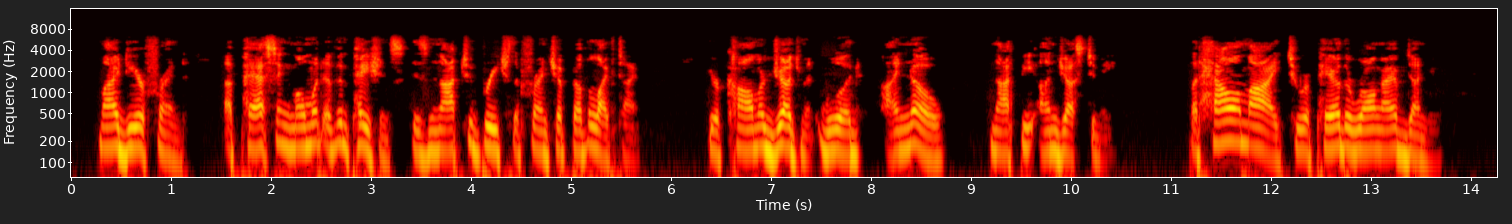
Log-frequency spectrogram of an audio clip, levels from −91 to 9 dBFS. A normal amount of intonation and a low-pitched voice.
No: average, 3.3 semitones; medium, 150 Hz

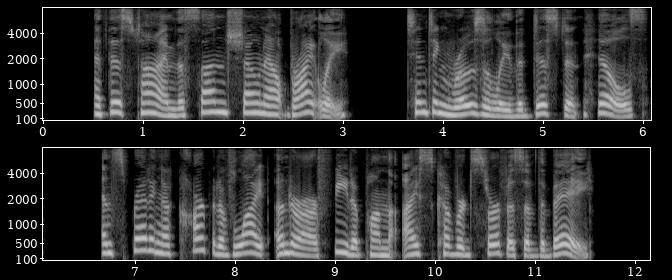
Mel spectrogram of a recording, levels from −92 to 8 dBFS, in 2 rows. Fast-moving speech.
No: average, 150 wpm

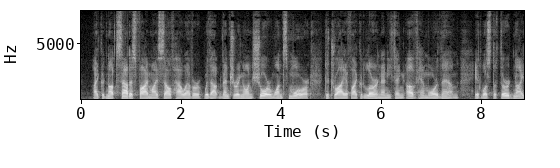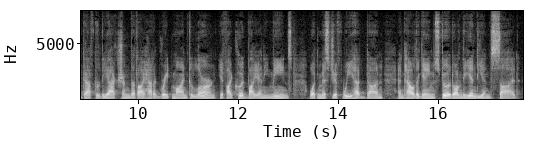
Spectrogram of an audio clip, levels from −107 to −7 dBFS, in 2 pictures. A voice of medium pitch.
No: low, 105 Hz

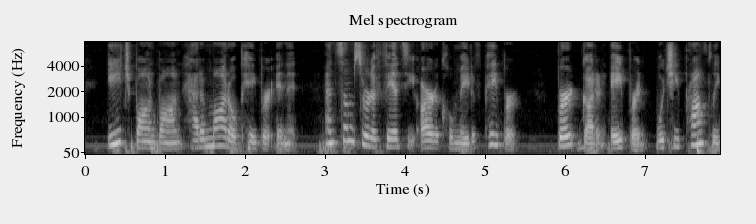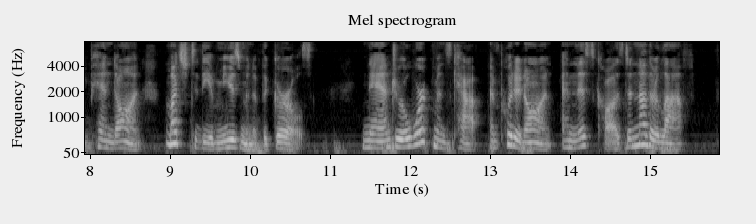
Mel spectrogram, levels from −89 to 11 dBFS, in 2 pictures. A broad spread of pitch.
Yes: wide, 6.5 semitones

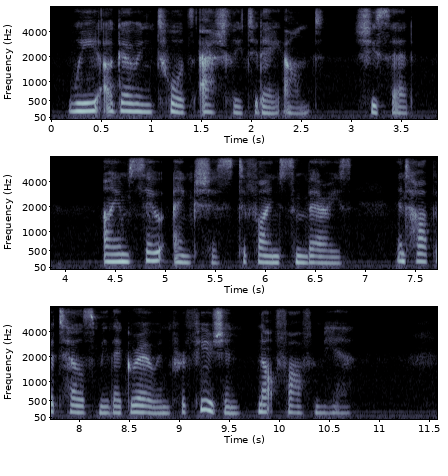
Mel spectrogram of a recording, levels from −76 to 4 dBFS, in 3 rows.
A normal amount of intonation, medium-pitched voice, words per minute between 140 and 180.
Yes: average, 3.1 semitones; medium, 180 Hz; average, 155 wpm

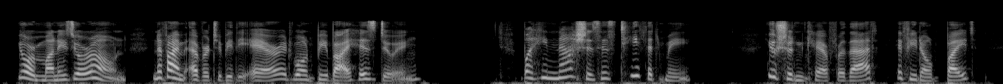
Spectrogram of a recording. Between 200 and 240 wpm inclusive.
Yes: fast, 205 wpm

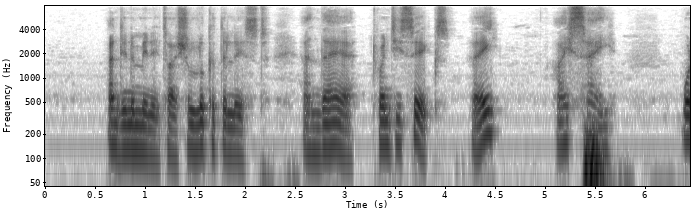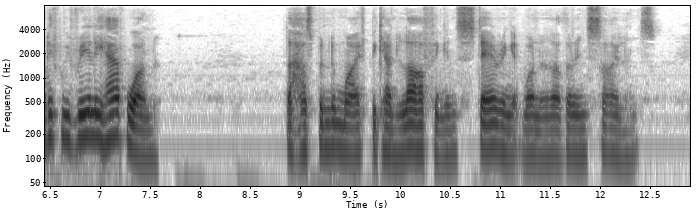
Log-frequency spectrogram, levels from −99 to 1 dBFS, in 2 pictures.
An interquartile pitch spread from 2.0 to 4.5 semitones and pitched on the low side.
Yes: average, 3.5 semitones; low, 130 Hz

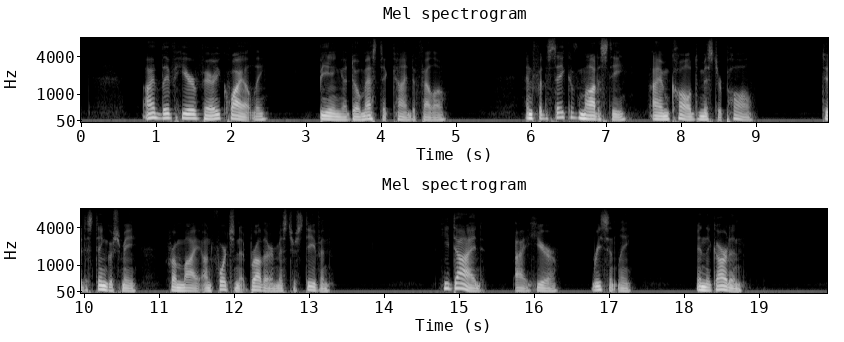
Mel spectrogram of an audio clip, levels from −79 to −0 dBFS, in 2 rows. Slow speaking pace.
Yes: slow, 120 wpm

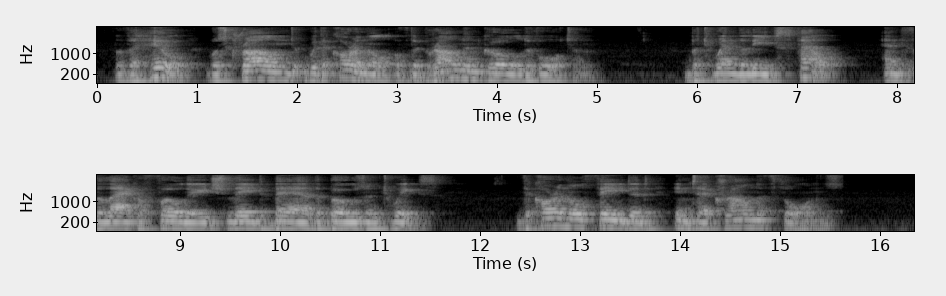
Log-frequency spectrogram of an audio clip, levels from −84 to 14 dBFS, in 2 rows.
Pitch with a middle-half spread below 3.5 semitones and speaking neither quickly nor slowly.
Yes: average, 2.7 semitones; average, 145 wpm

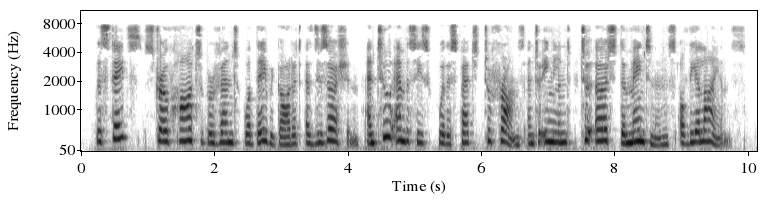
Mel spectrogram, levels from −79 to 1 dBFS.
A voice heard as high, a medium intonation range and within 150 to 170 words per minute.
Yes: high, 230 Hz; average, 3.4 semitones; average, 165 wpm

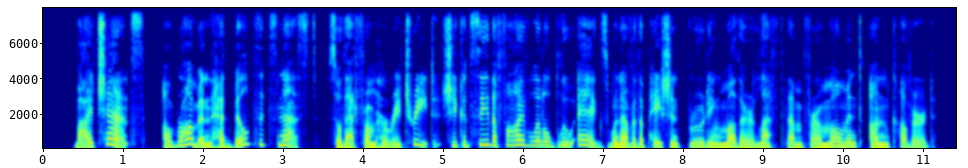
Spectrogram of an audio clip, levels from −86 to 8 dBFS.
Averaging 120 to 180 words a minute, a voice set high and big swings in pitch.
Yes: average, 170 wpm; high, 200 Hz; wide, 5.7 semitones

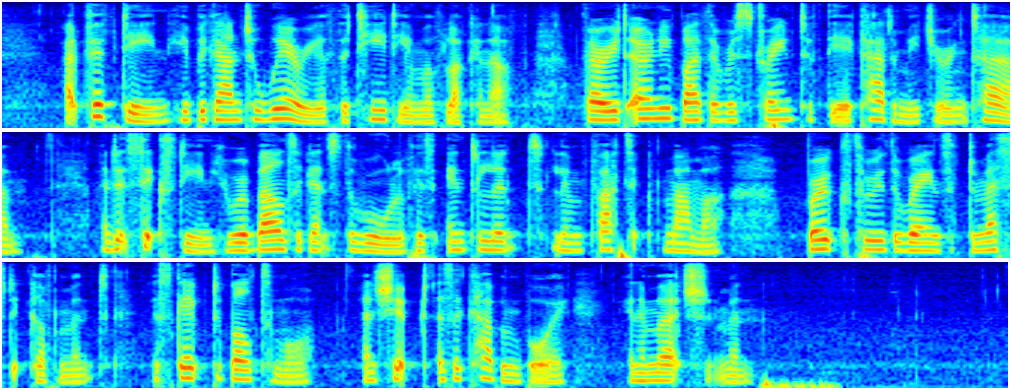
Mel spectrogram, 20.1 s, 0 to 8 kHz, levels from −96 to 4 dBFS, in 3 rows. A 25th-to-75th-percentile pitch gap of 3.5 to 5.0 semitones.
Yes: average, 3.9 semitones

